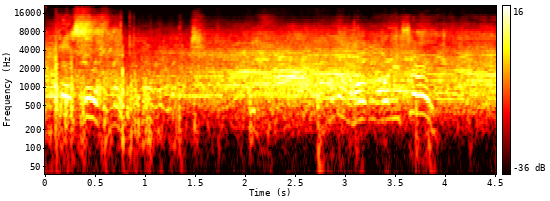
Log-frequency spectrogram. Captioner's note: Hogan groans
